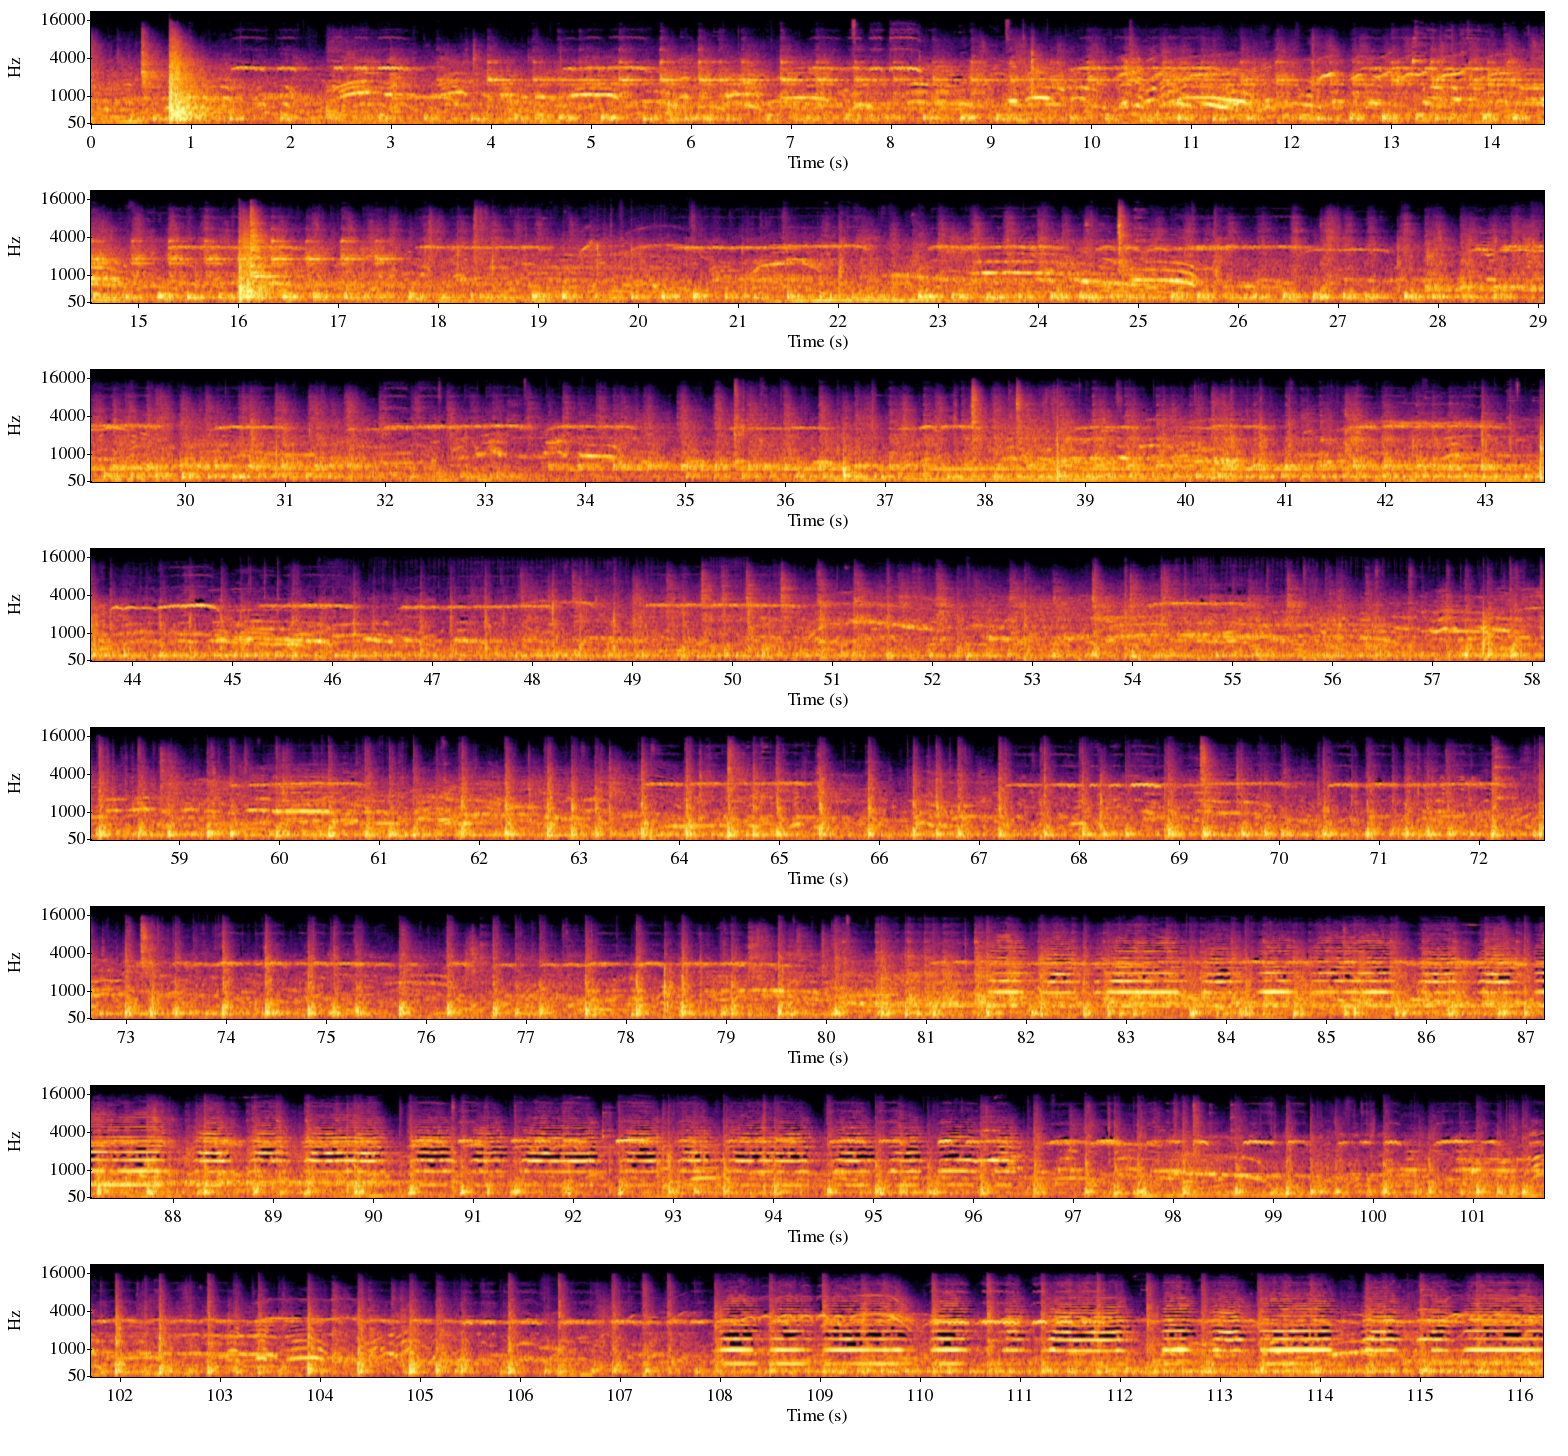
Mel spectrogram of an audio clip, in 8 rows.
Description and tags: Protests in Chile 2019 protesters throw stones at liner water truck
Protests in Chile 2019. The police arrive and the protesters calm down, then face each other slightly. protesters throw stones at liner water truck
de, manifestaciones, plaza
